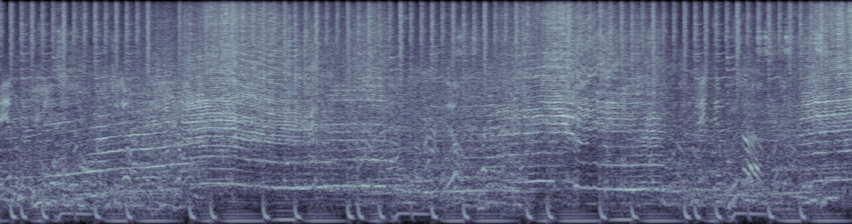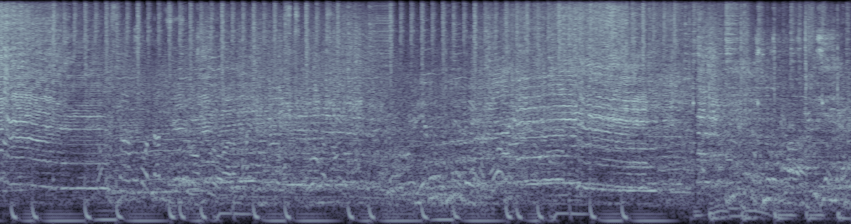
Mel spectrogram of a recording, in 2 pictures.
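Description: Superbike racing engines at high revs, their pitch rising and falling again and again as bikes pass along the straight. Music from loudspeakers with a steady beat plays underneath.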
